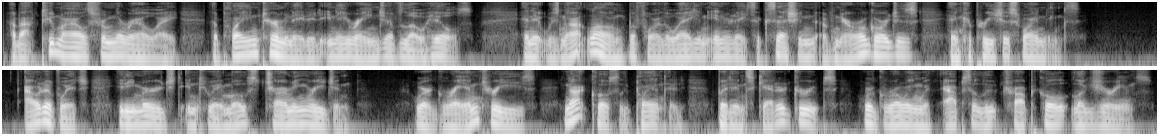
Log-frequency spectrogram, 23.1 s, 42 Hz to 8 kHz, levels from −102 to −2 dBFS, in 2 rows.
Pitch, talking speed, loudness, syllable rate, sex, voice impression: 85 Hz, 150 wpm, -19 LUFS, 5.2 syllables/s, male, very masculine, very adult-like, slightly thick, slightly muffled, cool, sincere, slightly friendly, reassuring, slightly kind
